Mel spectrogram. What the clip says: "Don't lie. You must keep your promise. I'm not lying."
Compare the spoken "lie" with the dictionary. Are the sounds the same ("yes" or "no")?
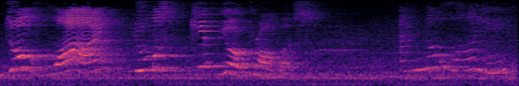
no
